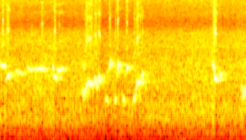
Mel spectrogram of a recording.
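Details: Whistled white-rumped shama song used as a provoking song to get other shamas singing: smooth fluting notes at mid pitch, a quick twisting phrase, then short rising whistles after a pause.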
